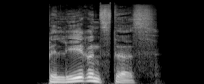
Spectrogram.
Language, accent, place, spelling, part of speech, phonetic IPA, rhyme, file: German, Germany, Berlin, belehrendstes, adjective, [bəˈleːʁənt͡stəs], -eːʁənt͡stəs, De-belehrendstes.ogg
- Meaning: strong/mixed nominative/accusative neuter singular superlative degree of belehrend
